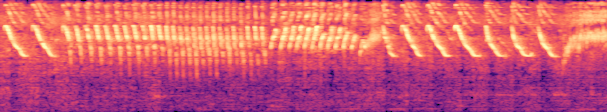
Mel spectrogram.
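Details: Canary song for prompting juvenile canaries into rolling, chattering song: quick down-slurred notes, then a dense buzzy trill, then the fast sweeping notes return.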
